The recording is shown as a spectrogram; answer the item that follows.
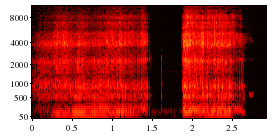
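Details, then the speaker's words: Two loud, low, rattling snores, each over a second, separated by a brief pause; heavy snoring during sleep, in a feature on obstructive sleep apnoea. "just snoring alone can be a health issue"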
